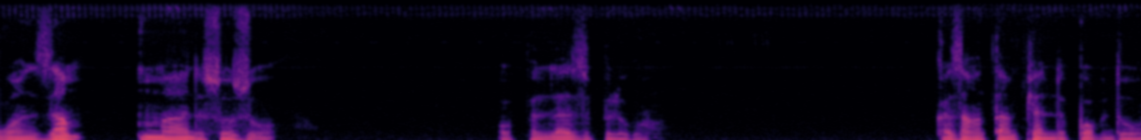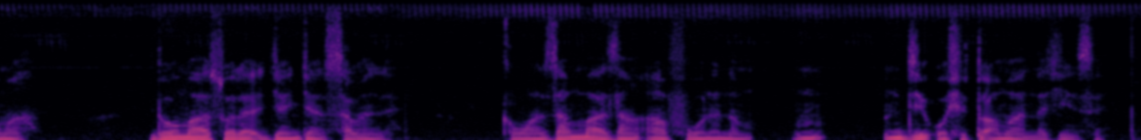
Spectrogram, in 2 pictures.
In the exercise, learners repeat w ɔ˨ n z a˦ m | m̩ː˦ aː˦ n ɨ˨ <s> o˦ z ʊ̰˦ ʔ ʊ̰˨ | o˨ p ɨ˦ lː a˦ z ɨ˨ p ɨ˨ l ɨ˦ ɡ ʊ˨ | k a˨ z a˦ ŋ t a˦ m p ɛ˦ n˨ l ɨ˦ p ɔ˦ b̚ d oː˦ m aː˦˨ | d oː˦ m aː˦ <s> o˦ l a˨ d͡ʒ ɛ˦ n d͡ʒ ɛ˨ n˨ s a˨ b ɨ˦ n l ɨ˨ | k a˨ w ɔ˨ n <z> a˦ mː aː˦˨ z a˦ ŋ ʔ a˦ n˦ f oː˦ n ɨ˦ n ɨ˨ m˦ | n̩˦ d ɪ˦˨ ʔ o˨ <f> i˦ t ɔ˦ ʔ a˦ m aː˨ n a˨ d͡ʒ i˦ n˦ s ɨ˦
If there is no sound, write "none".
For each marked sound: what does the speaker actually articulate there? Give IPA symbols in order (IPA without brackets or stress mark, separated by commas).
s, s, z, ʃ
